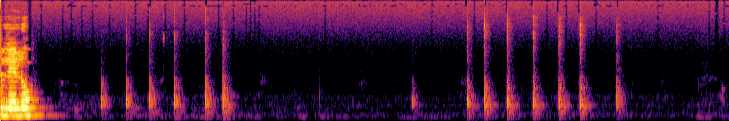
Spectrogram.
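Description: A pen taps and scratches on a board.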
